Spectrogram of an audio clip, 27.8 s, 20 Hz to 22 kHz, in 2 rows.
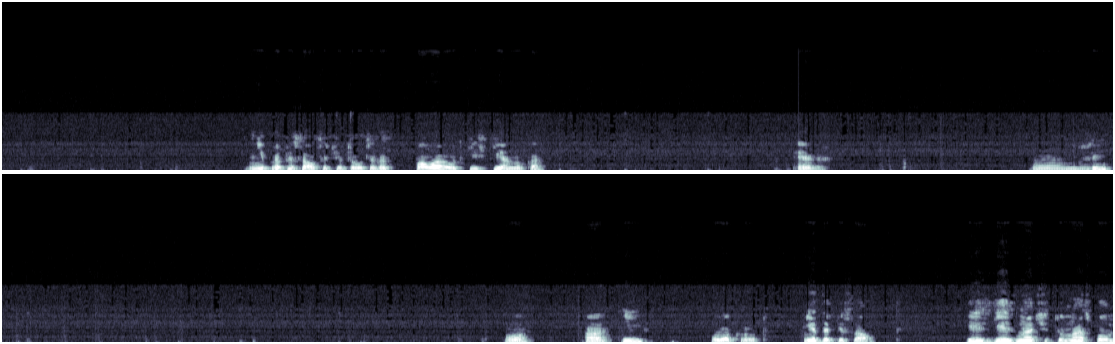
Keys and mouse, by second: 1.3 click, 2.3-3.3 middle drag, 4.4 click, 7.3 click, 8.9 click, 9.8 r, 11.5 middle click, 13.5 g, 14.8-15.3 middle drag, 15.8-16.2 drag, 16.3 middle click, 16.9 r, 18.5-19.8 middle drag, 21.3 a, 21.7 i.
